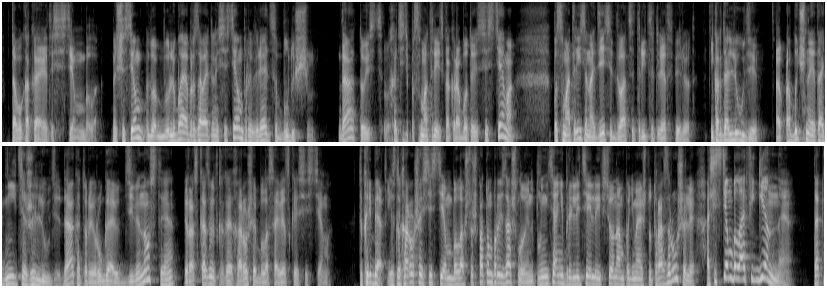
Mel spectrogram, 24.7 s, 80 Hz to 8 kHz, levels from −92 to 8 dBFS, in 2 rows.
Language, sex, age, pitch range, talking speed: Russian, male, 40-59, 105-135 Hz, 170 wpm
